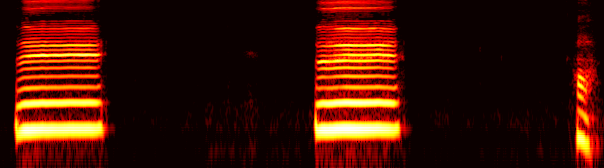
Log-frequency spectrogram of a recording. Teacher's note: 입 모양 우 유지한 채로 약간 위라는 생각을 하면서 모양이 끝까지 변하지 않아야 돼요. 입 모양이 변하지 않고 이 소리.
